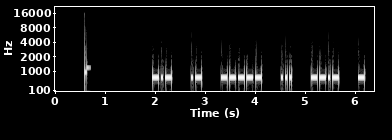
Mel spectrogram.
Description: Morse code, heard as a keyed tone, about 28 wpm, spaced as for 16 wpm, 700 Hz. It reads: KA0SQT
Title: USA Call Signs - 6 Characters - 3x Character Spacing - 28wpm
